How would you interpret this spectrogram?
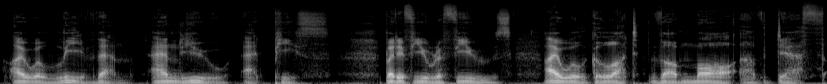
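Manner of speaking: low, slow, wounded monster voice; a grieving monster threatening its maker, low and slow; the creature's bitter plea. Acted. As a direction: menace him slowly from deep in the chest. The creature speaks to Frankenstein.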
